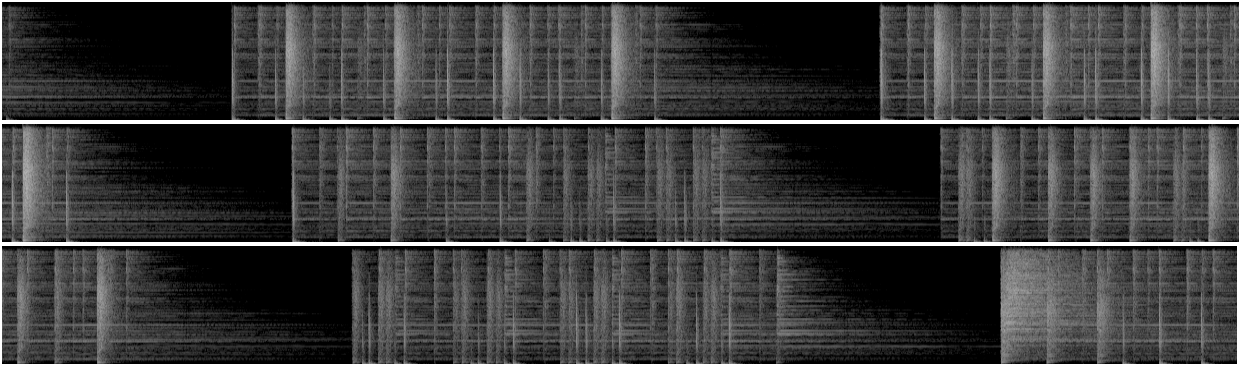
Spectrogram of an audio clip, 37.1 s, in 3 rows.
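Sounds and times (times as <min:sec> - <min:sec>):
midi drums: 0:02.3 - 0:06.6, 0:08.8 - 0:13.1, 0:16.3 - 0:19.7, 0:22.0 - 0:23.0, 0:23.7 - 0:25.0, 0:28.3 - 0:32.2, 0:34.8 - 0:37.0.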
